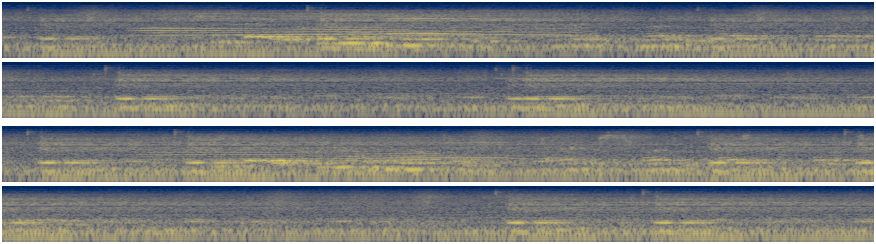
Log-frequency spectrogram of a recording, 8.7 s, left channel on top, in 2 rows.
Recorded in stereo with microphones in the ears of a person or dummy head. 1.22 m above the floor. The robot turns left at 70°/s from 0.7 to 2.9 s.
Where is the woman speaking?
35° left, 8 m; by 4.7 s 100° right, 8 m.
